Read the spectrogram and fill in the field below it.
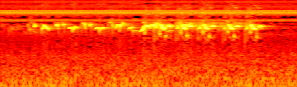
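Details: Young wild-caught sooty-headed bulbul being trained as a lure bird: a rapid run of short, bright chirping notes, roughly three per second, over a steady high insect drone.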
